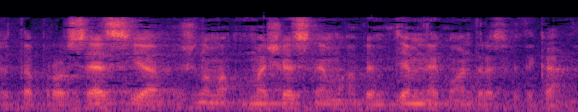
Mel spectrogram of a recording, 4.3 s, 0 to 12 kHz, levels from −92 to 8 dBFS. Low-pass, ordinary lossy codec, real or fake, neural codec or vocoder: 7.2 kHz; AAC, 32 kbps; real; none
